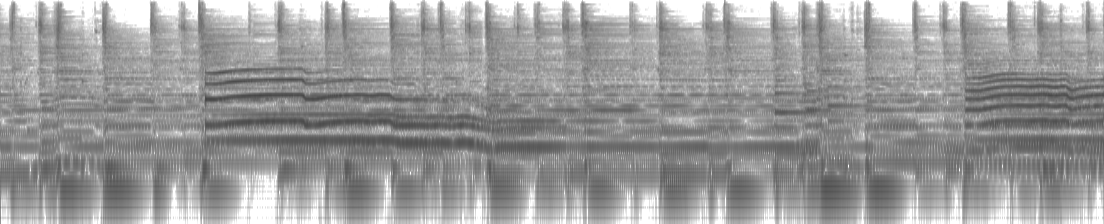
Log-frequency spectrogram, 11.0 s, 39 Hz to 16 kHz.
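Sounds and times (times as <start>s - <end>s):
strummed acoustic guitar: 0.0s - 11.0s
steel guitar sliding chord: 2.0s - 5.9s, 9.6s - 11.0s.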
